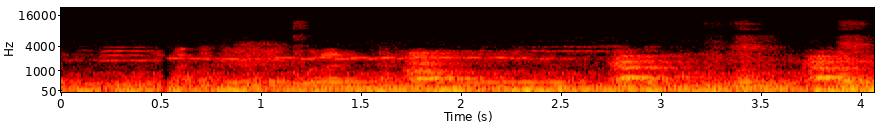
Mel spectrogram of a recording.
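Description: Faint soundtrack of an anime episode: short cries from the characters' voices, about two seconds in, again around three seconds and just before the end, over quiet background sound.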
